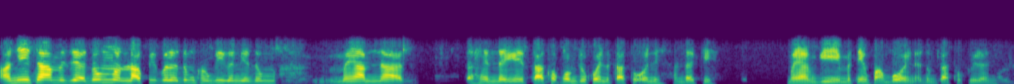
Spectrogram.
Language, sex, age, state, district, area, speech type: Manipuri, female, 30-45, Manipur, Kangpokpi, urban, conversation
